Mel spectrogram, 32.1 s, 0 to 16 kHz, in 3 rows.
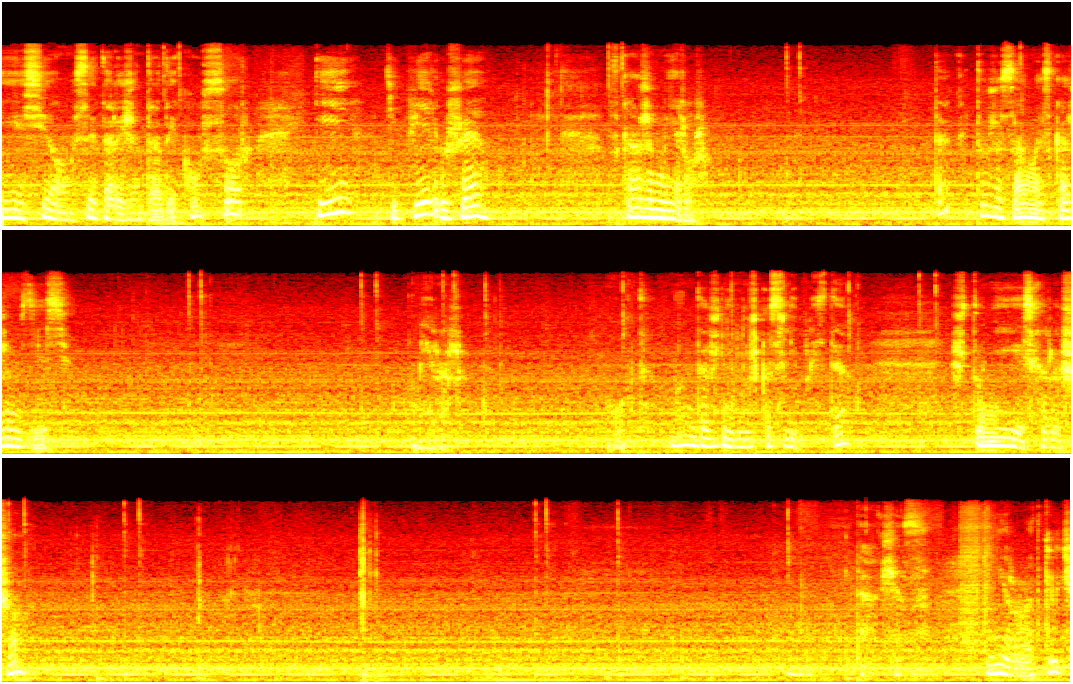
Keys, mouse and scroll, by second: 5.7-8.7 drag, 9.6 click, 12.2-14.8 drag, 15.0-16.8 middle drag, 16.8-17.6 scroll up 2, 17.6-19.4 middle drag, 19.4 click, 21.0 click, 22.2 shift+click, 24.6 s, 27.1-30.1 middle drag.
